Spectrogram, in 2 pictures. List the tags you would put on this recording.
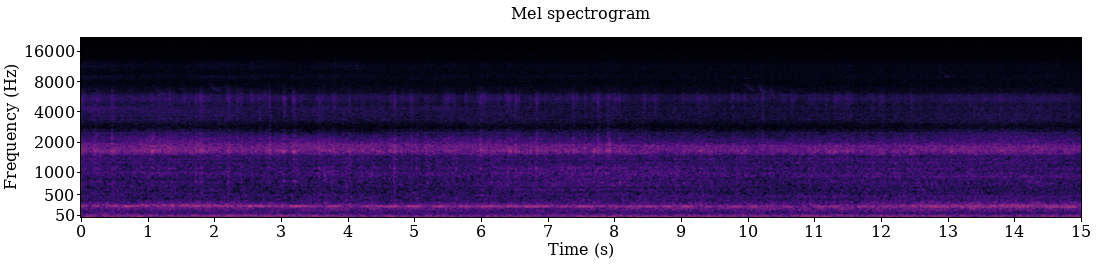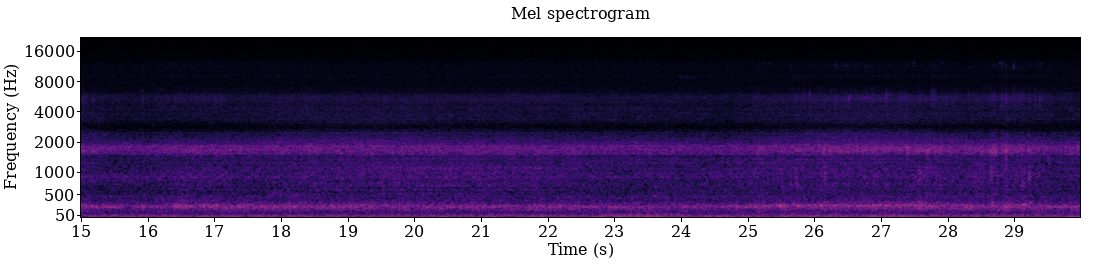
Soundscapes > Nature
sound-installation
nature
soundscape
natural-soundscape
Dendrophone
field-recording
raspberry-pi
alice-holt-forest
data-to-sound
modified-soundscape
artistic-intervention
weather-data
phenological-recording

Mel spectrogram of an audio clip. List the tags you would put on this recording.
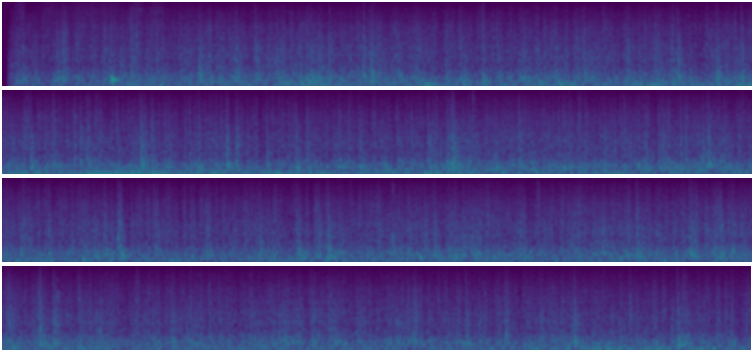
Soundscapes > Nature
storm
rainstorm
car
thunder
nature
thunderstorm
field-recording
rain

